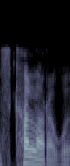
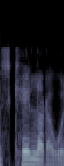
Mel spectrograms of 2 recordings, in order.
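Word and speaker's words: scalar: 벡터에 대해서는 스케일러 곱셈을 정의할 수 있습니다. K를 리얼 값, 스케일러 값이라고 하겠습니다. 우리 고등학교 수학책에는 스칼라라고 읽는데 실제 발음은 스케일러라고 있습니다.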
